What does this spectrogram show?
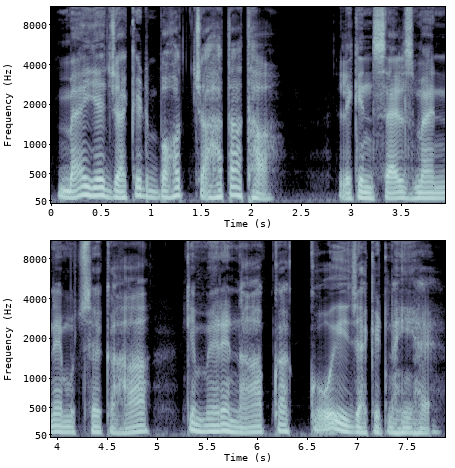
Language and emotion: Urdu, sad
